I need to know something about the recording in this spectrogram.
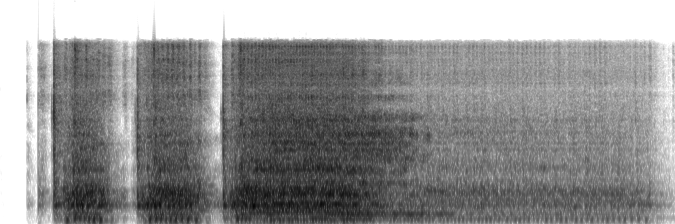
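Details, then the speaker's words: RC two-stroke motorcycle that only starts with fuel primed: a few sharp blips then revs sag and die, won't hold idle; owner plans to adjust air screw, cause unconfirmed. "เออมันเดินเบาไม่อยู่นะเนี่ยเดี๋ยวลองลองปรับอากาศเอามาอีกหน่อยนะครับึ่ง"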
